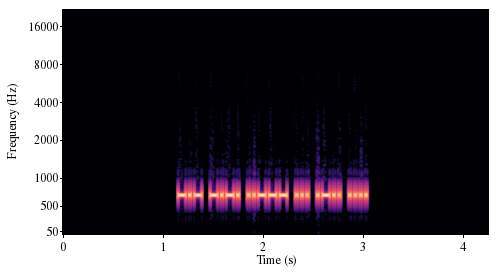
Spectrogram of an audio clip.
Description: Morse code, heard as a keyed tone, about 47 wpm, 700 Hz. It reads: KC2SLH
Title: USA Call Signs - 2x Character Spacing - 45wpm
